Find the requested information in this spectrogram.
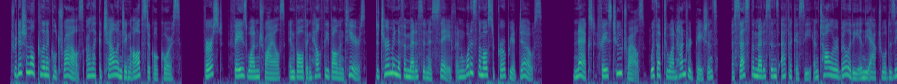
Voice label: Medical Explainer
